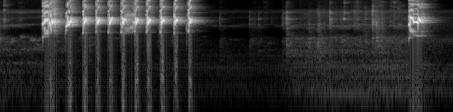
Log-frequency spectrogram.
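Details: Lovebird singing: a fast run of about ten sharp, high clicking chips over two seconds, a quiet pause with faint background sounds, then one loud high squeak.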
